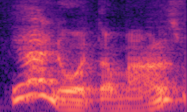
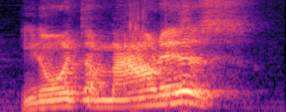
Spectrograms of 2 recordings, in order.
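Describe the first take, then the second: First: Said in the usual way. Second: Loud, higher-pitched testing question; impatient challenge. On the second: Retold or imitated. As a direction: imitate a gruff coach challenging a student. Tony challenges him in retold exchange.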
